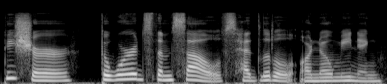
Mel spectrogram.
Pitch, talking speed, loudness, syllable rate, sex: 185 Hz, 170 wpm, -16 LUFS, 4.2 syllables/s, female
